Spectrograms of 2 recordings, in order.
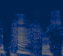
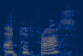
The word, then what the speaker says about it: Epaphras: The key person is Epaphras in this letter, or Epiphras, as you probably should pronounce it.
